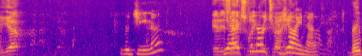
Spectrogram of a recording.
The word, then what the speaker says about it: Regina: snickering Regina Regina yep Regina it is actually Regina they pronounce it Regina huh okay wouldn't think it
